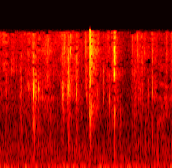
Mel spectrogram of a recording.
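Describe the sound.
Lava crust tiles snap into place with one sharp click near the middle, surrounded by faint crinkling and small crunching sounds as the pieces are handled.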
